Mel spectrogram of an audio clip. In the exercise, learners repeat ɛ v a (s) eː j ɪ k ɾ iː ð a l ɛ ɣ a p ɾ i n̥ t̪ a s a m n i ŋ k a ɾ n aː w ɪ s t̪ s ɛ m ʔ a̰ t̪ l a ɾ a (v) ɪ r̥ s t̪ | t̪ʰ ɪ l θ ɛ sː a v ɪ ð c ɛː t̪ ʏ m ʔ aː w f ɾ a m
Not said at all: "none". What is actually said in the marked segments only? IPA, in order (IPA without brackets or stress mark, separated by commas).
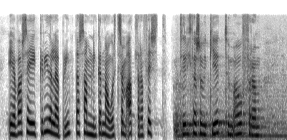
s, f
